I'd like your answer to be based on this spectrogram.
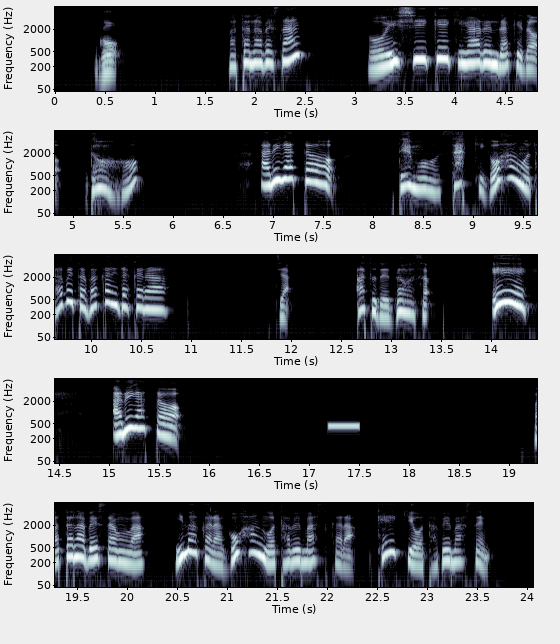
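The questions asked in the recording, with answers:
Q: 渡辺さんは今からご飯を食べますからケーキを食べません。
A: ×(さっきご飯を食べたばかり)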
